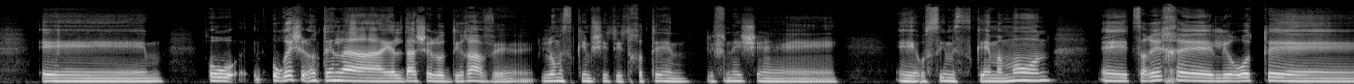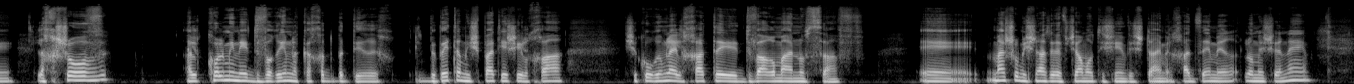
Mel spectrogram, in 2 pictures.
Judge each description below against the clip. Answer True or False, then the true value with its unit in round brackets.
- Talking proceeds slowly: True (95 wpm)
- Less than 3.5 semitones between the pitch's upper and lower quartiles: True (2.7 semitones)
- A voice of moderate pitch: True (150 Hz)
